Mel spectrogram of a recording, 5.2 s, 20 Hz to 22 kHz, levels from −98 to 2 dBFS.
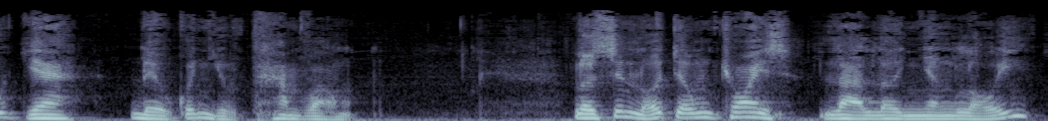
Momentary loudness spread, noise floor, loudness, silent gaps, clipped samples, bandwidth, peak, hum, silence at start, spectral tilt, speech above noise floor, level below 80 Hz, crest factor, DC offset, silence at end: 7 LU; -51 dBFS; -28 LUFS; none; under 0.1%; 15.5 kHz; -10 dBFS; none; 0 s; -6.5 dB/octave; 24 dB; -48 dBFS; 16 dB; under 0.1%; 0.1 s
